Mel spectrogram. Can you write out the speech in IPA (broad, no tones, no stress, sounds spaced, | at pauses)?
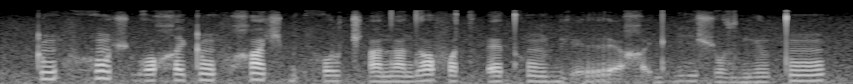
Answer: ʈ ũ f h õ ʃ ɡ o χ i ʈ õ f χ ã ʃ ɓ ḭ h o l t͡ʃʼ ã d ã d ʌ f ʌ t͡sʼ ɛ t̪ʰ õ ɡ bʲ ɛ̰ r ɛ̰ χ ḛ d ɠ i ʃ o z bʲ ũ l t̪ õ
